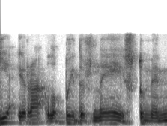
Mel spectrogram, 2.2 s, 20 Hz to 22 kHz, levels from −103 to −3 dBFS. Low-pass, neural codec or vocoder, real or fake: 7.2 kHz; none; real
